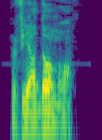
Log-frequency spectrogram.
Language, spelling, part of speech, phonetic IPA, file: Polish, wiadomo, verb, [vʲjaˈdɔ̃mɔ], Pl-wiadomo.ogg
